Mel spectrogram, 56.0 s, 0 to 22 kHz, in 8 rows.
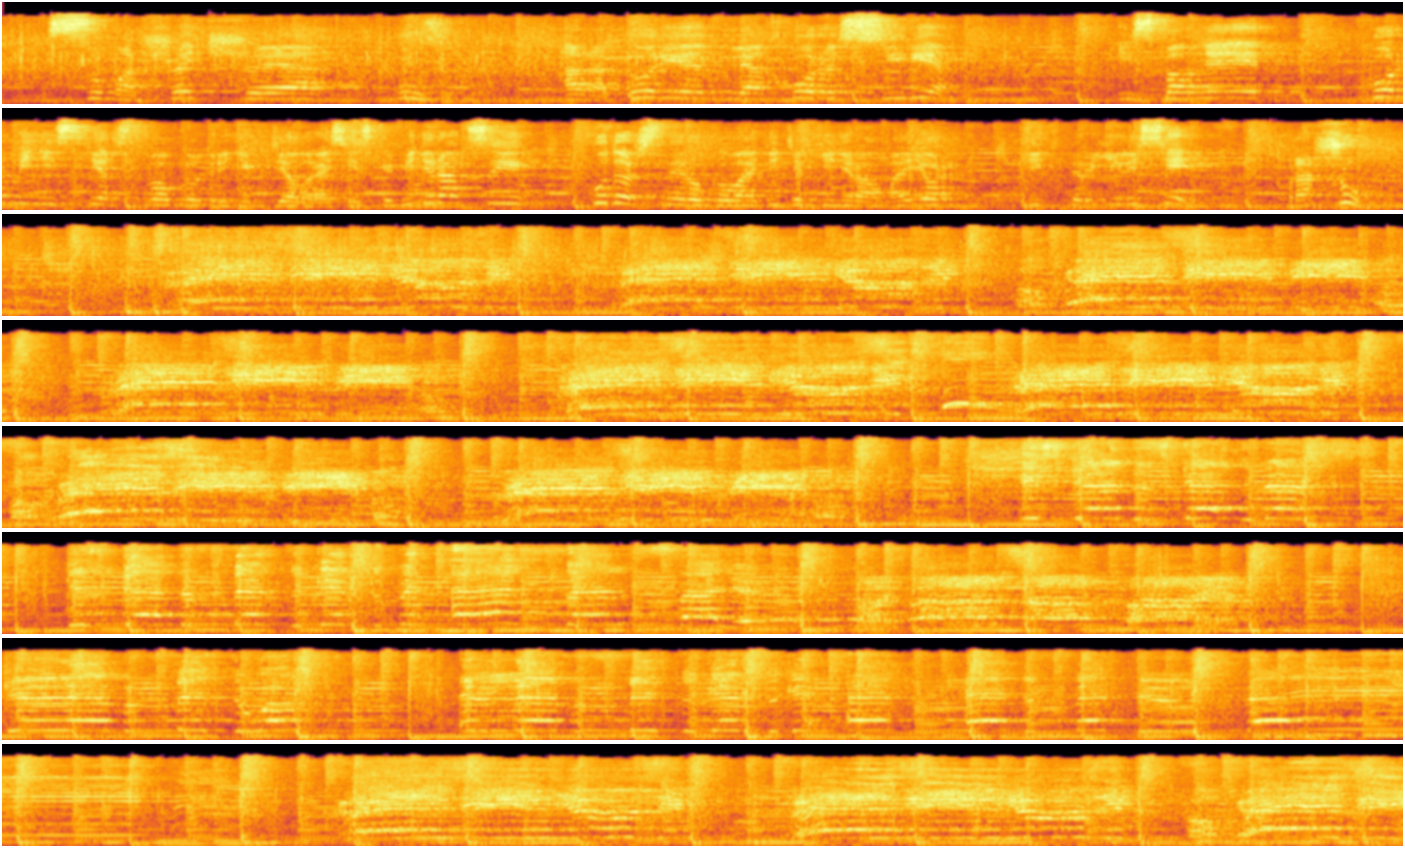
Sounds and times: Music: 0.0s - 56.0s.

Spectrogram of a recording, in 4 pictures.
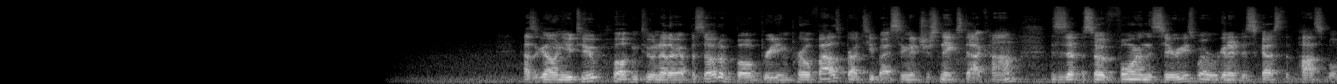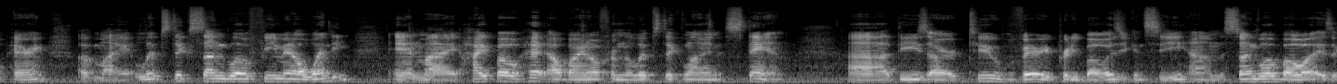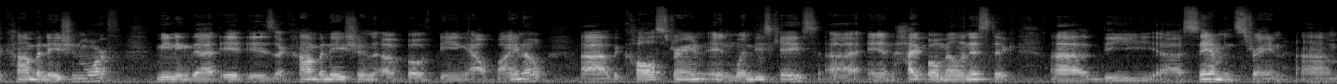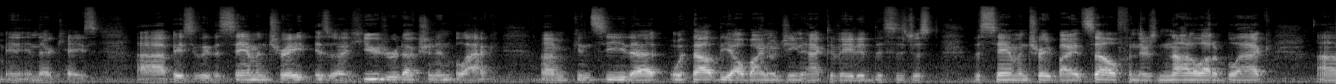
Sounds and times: Speech: 5.2s - 53.4s.

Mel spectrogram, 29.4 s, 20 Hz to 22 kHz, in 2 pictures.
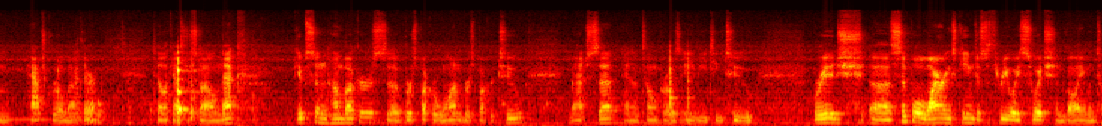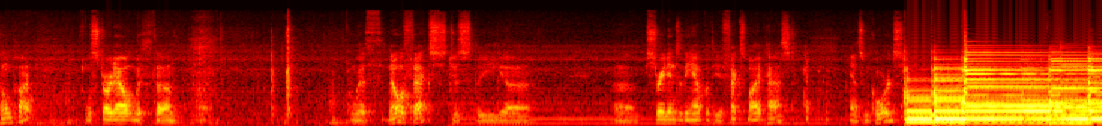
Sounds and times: Speech: 0.0s - 1.4s, 2.0s - 7.0s, 7.6s - 10.1s, 10.8s - 15.2s, 15.8s - 17.1s, 19.4s - 21.8s, 22.9s - 25.4s, 26.0s - 26.8s
Electric guitar: 1.8s - 3.4s, 26.7s - 29.3s.

